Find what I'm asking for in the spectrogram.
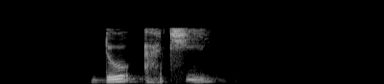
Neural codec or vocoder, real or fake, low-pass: codec, 16 kHz, 16 kbps, FunCodec, trained on Chinese and English, 50 frames a second; fake; 5.4 kHz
